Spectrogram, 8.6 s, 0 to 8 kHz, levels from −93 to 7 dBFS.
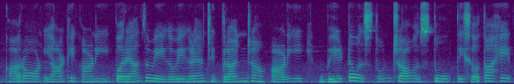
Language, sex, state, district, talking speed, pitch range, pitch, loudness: Marathi, female, Maharashtra, Nagpur, 85 wpm, 245-270 Hz, 255 Hz, -32 LUFS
